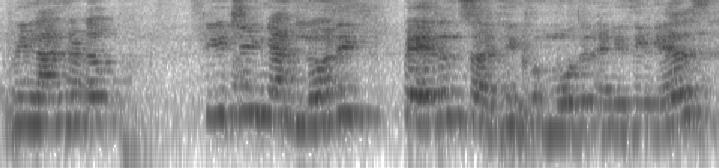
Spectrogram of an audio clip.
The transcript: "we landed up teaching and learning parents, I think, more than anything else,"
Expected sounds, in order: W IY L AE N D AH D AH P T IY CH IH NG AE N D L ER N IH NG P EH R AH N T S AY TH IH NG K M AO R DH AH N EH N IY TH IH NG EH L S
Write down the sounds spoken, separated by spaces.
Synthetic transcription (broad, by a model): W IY L AE N D AH D AH P T IY CH IH NG AE N D L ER N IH NG P EH R AH N T S AY T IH NG K M AO R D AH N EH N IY T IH NG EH L S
